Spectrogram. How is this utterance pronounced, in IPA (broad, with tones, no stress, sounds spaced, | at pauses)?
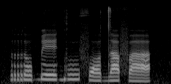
r o˦ ɓ eː˦ ɡ uː˦ f ɔ˨ d a˦ f a˨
